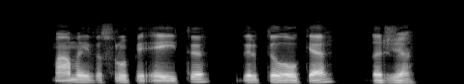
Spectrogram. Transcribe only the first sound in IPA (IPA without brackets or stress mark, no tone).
m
